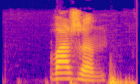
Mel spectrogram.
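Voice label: "важӧн", Komi-Zyrian, female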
